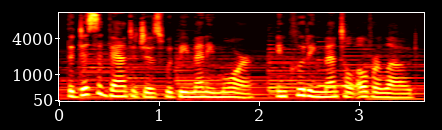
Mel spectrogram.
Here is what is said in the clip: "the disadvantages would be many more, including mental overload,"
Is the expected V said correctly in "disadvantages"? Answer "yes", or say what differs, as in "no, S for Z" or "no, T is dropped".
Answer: yes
